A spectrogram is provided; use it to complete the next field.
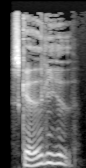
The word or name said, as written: skadelighed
